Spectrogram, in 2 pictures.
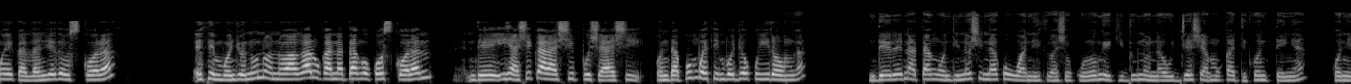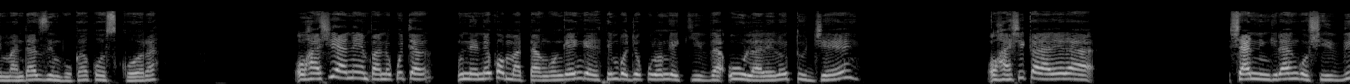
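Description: For the first 7.86 s the speech sounds dull and boxy, with nothing above 7.6 kHz, a slightly different level and a faint extra noise floor. That's likely an input switched to a poorer device, and it clears up abruptly at 7.86 s with no gap. Throughout, you can hear mixed codec smear and nothing above 12.8 kHz, which points to transcoding between lossy codecs, likely a low-rate AAC pass followed by MP3.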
